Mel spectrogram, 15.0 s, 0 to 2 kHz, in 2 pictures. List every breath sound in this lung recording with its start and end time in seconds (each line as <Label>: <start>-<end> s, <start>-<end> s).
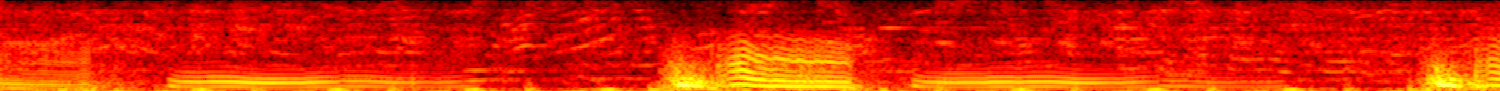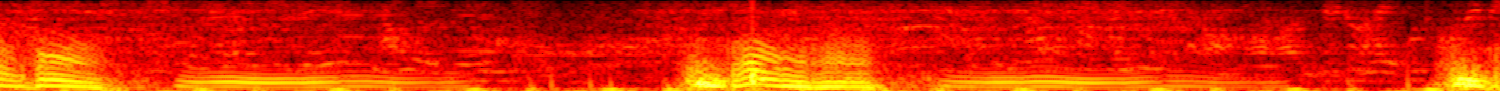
Inhalation: 3.19-4.43 s, 6.97-8.22 s, 10.77-12.10 s
Exhalation: 4.41-6.59 s, 8.20-10.38 s, 12.12-14.15 s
